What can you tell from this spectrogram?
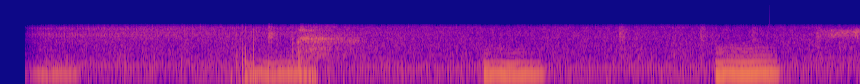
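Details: Sleeping cat recorded on a mobile phone: three loud, low, buzzing snores about three seconds apart over steady room noise; snoring.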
